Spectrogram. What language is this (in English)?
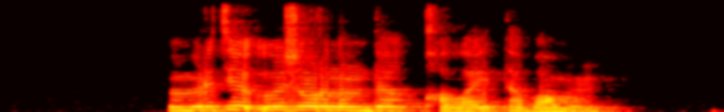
Kazakh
